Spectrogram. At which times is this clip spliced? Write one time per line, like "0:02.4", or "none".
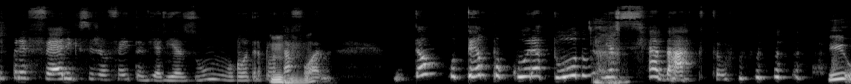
0:01.6
0:02.4
0:06.2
